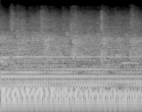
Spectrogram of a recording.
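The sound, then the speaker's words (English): An audience at an apostolic church in Osho, Missouri, stands and claps together to praise God in a steady, dense wash of hand claps, heard over sustained organ-like music tones and low bass notes. “If you're happy to be a part of it, stand to your feet, clap your hands, and let's give God praise.”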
